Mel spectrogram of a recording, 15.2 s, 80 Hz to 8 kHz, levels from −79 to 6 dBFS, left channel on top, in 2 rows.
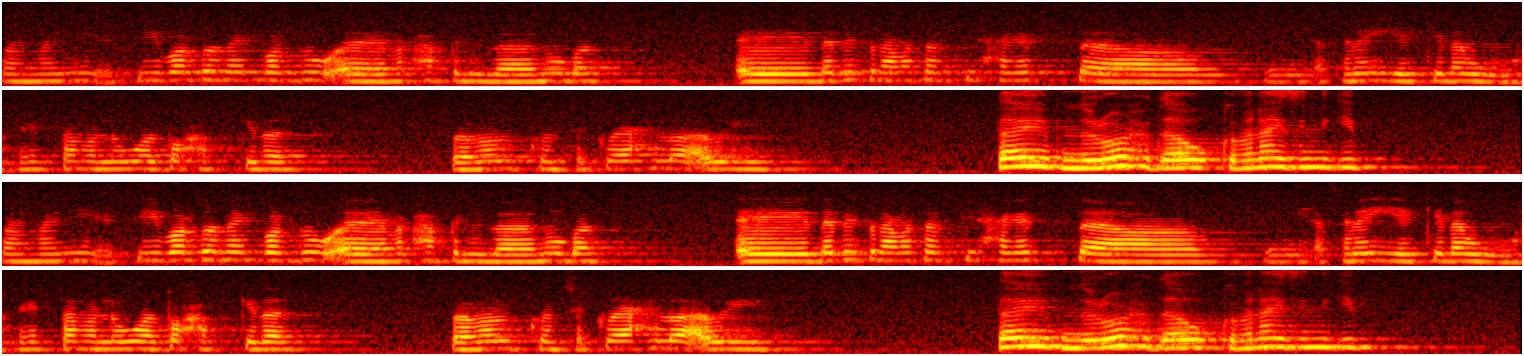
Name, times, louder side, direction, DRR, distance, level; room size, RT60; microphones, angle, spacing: voice 1, 0.0-3.0 3.7-9.1 9.9-11.5, right 3 dB, 70° right, 13 dB, 0.8 m, -26 dB
voice 2, 12.6-14.4, left 2 dB, 20° left, 12 dB, 0.8 m, -18 dB
14.0 x 12.0 x 7.1 m, 1.1 s
head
